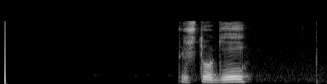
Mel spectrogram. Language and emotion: Russian, neutral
